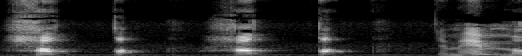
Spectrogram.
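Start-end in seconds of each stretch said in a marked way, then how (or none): 0.0-1.4 "حق" slowly with a separate popped q at the end; loud model of final q in "حق"; emphatic final qaf. Shown as a demonstration. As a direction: hold "حق", then release a heavy q. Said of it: "بها حرف القاف في الآخر".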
